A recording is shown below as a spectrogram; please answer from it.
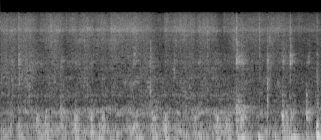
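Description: Steam hissing and food sizzling in a hot wok of noodles and greens as liquid is added and stirred, over a steady low rumble from the gas wok burner.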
